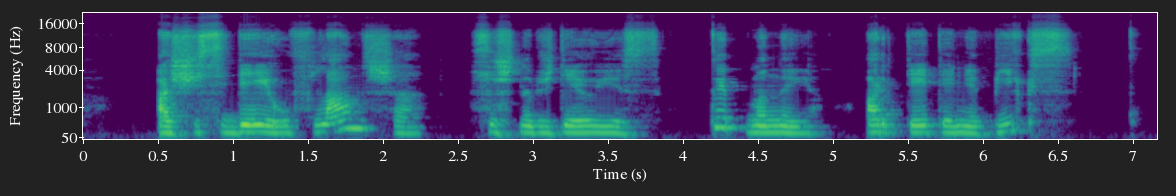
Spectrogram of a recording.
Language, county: Lithuanian, Vilnius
